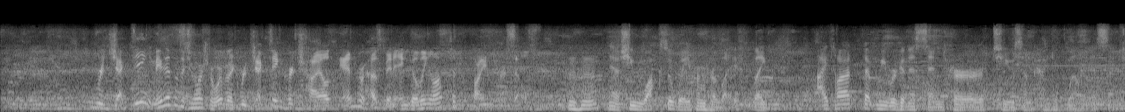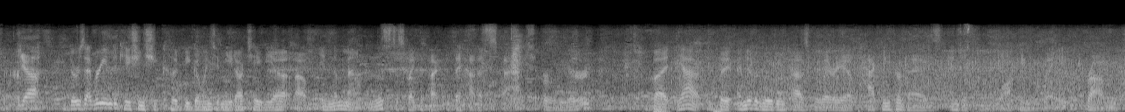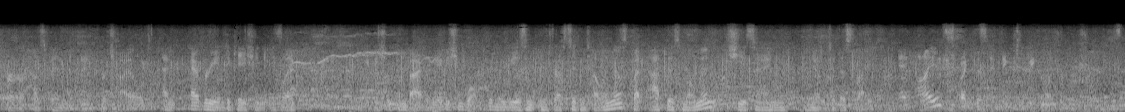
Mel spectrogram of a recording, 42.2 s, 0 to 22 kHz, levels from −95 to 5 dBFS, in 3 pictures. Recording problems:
garbled, watery; slightly; nothing above 7.5 kHz
murmuring crowd; loud; throughout; 4 dB below the speech
animal sounds; noticeable; throughout; 20 dB below the speech

